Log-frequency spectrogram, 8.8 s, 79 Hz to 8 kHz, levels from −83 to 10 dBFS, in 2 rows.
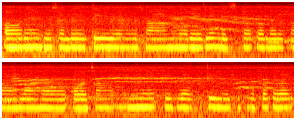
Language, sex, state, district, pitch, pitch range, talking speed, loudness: Hindi, female, Rajasthan, Bikaner, 195 Hz, 190-195 Hz, 135 wpm, -15 LUFS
